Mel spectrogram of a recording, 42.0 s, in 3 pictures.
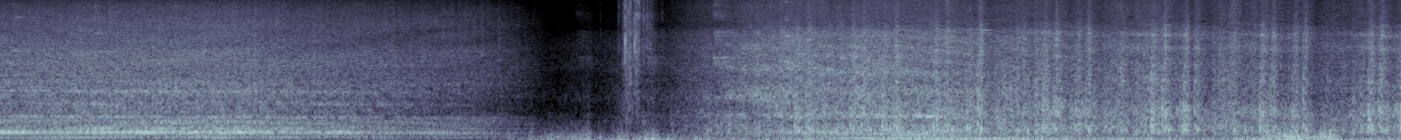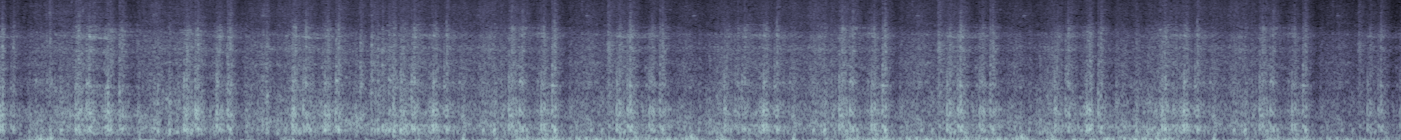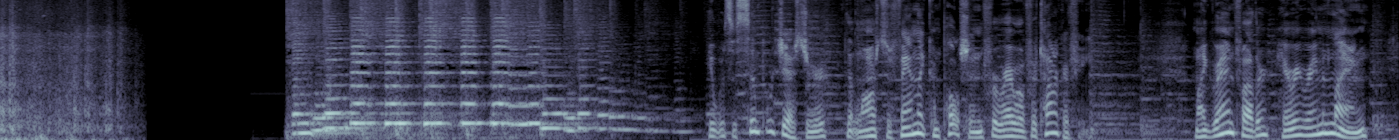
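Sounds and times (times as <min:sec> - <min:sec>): train rumble: 0:00.0 - 0:29.4
train wheels clattering over joints: 0:07.3 - 0:29.4.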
